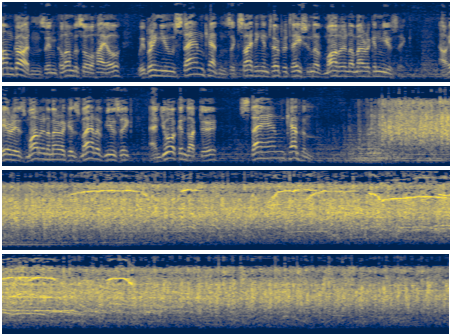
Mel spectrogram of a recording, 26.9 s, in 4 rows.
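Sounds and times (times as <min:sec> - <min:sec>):
speech: 0:00.0 - 0:12.0
applause from a large audience: 0:12.2 - 0:26.8
cheers: 0:12.5 - 0:26.8
whistles: 0:14.2 - 0:16.7, 0:17.4 - 0:22.3.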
